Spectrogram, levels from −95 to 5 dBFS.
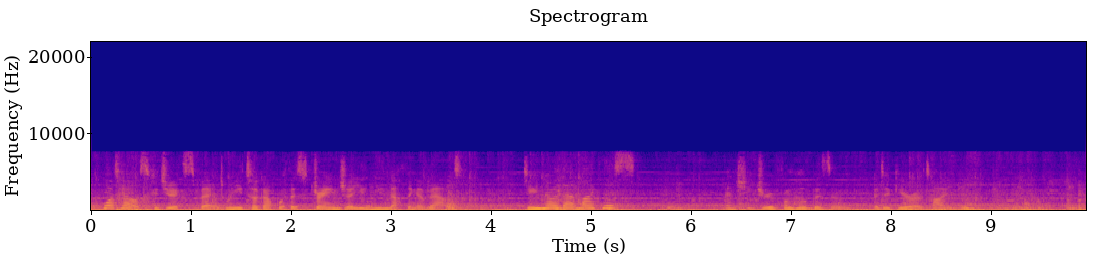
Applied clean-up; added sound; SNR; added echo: none; Train; -1 dB; none.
